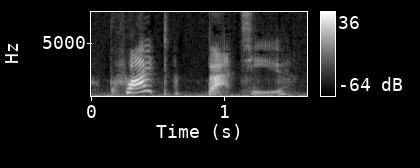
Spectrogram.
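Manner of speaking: loud scornful jab; mock her; a spiteful brother mocking his sister. A narrator's reading. Edmund mocks.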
